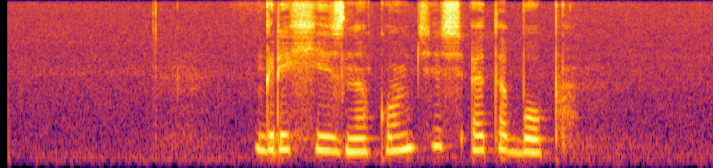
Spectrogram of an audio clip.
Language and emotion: Russian, neutral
